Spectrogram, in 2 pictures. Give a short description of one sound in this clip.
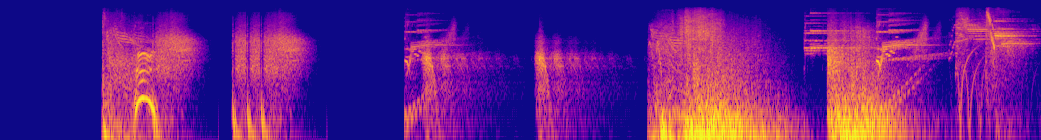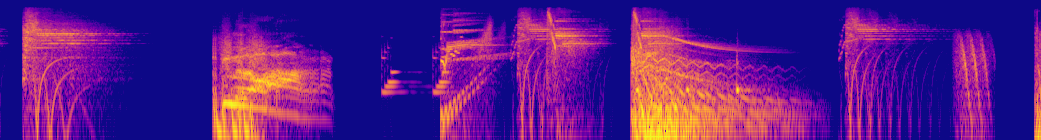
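Video game attack effects whoosh, crash and boom in short bursts.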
